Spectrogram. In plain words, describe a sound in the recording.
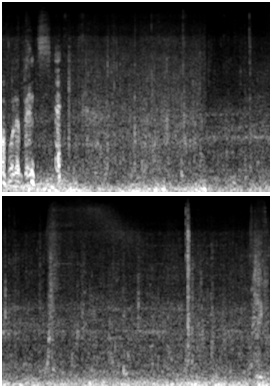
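Small waves lap and splash against a boat's hull.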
